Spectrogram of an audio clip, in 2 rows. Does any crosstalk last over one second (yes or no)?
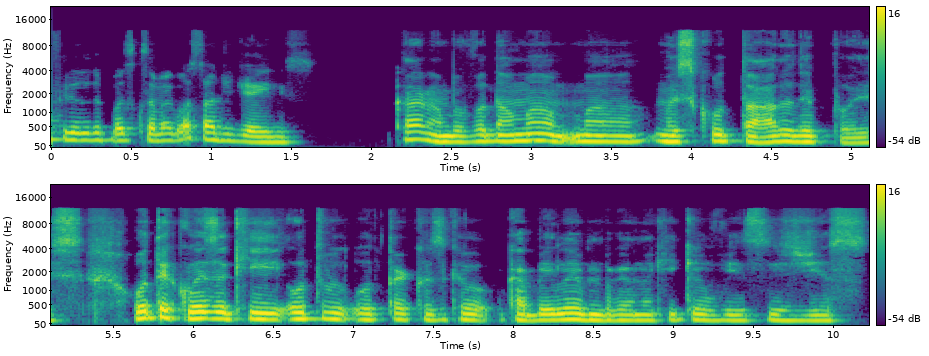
no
